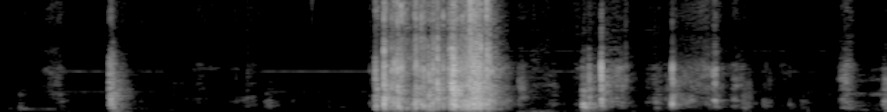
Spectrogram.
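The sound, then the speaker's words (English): Cards shuffled for a card reading: a soft riffling burst lasting about half a second, with a few faint taps and flicks before and after, quiet overall. “let's throw some cards”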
